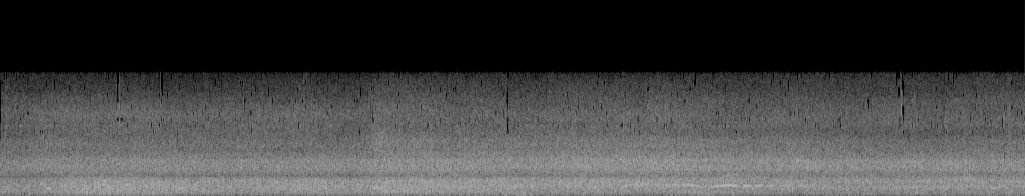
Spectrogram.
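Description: Small waves washing onto a sandy beach: a steady rushing surf noise.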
